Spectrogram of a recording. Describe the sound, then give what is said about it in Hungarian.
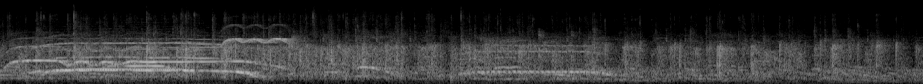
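Steady audience applause for band members being introduced at a concert fills the whole stretch, loudest in the first few seconds, with whoops and high cheering voices rising over the dense clapping before it settles into a slightly softer, even patter. “Nagy tapsot!”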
